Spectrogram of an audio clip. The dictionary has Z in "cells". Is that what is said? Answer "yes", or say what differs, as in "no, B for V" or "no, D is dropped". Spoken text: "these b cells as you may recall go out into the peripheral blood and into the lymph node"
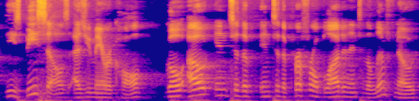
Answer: yes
